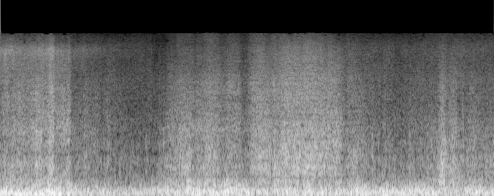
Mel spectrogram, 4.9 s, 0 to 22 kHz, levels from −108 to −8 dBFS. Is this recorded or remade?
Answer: recorded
